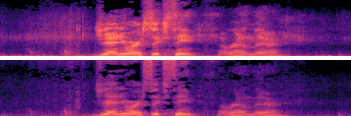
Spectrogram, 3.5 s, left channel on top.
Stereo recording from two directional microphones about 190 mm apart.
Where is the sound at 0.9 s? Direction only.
Centre (ahead or behind).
